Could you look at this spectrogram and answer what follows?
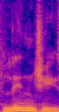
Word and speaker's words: Linji: back to the Chinese Linji school, Linji pronounced roughly Lin Ji, being the Chinese name for what became Rinzai in Japan.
